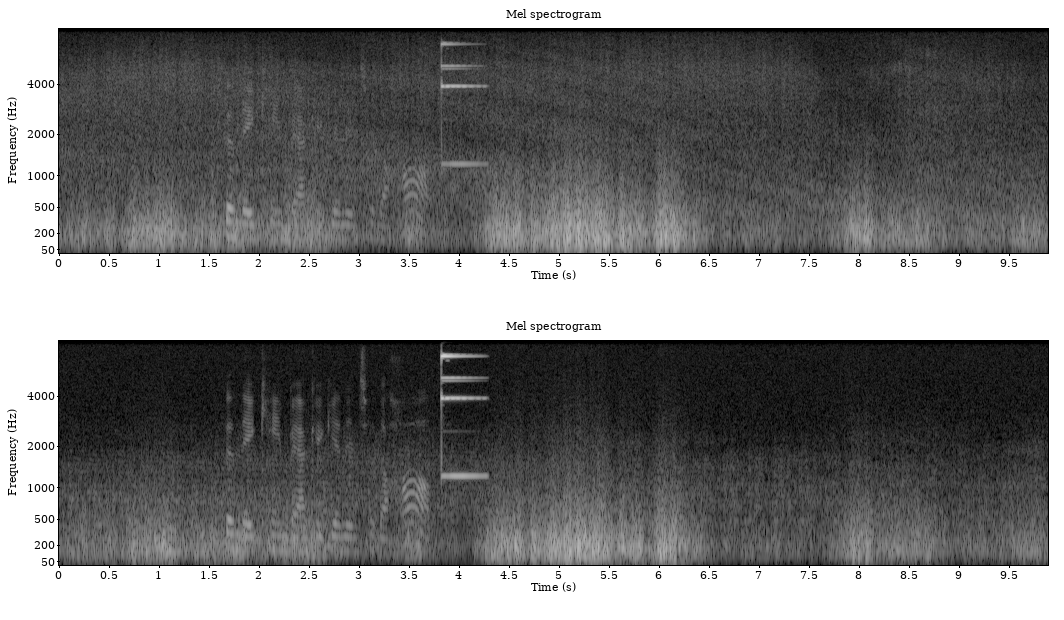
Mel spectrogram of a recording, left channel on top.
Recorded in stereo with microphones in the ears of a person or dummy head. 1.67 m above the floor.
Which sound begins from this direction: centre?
A woman speaking, at 1.7 s.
